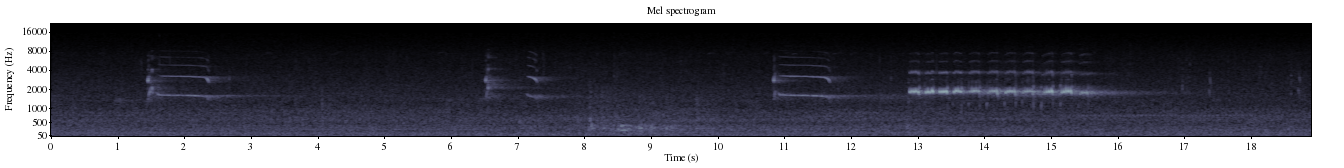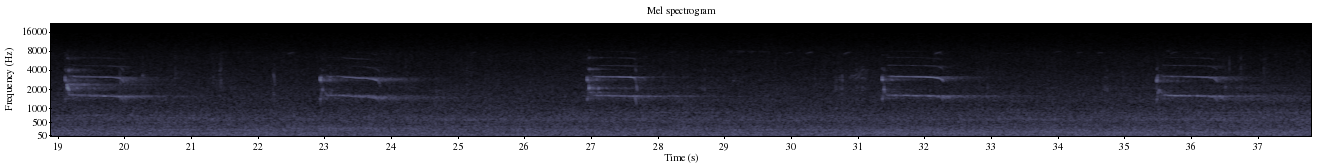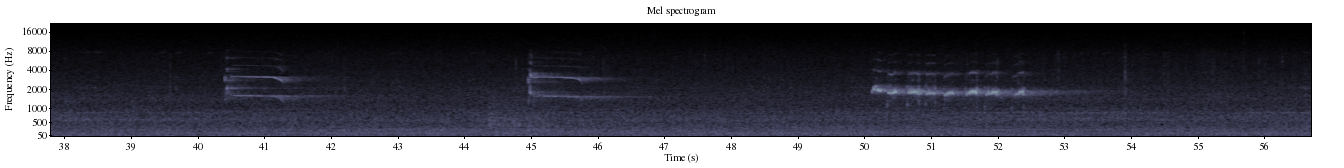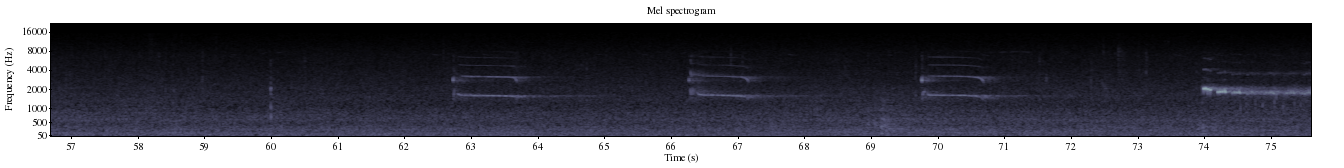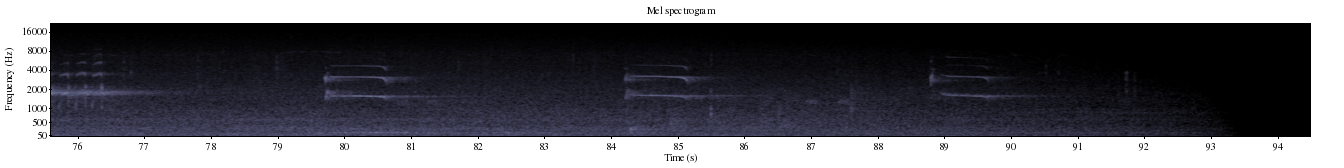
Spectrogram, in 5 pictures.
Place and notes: Vyžuonos, Lithuania, black woodpecker
the clearings...lonely black woodpecker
